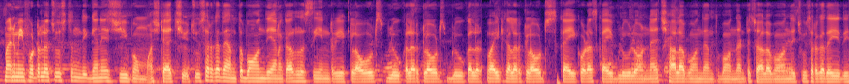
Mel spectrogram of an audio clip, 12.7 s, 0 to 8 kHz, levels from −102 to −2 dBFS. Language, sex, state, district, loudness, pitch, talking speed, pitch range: Telugu, male, Andhra Pradesh, Krishna, -14 LUFS, 105 Hz, 185 wpm, 100-115 Hz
